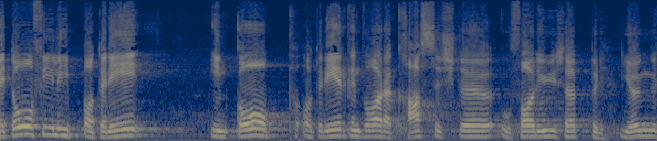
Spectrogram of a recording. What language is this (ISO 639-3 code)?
gsw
